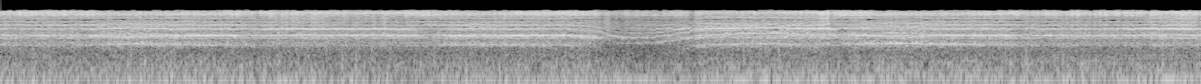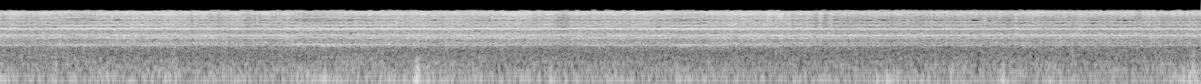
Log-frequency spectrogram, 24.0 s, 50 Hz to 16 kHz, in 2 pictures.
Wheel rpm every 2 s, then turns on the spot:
190, 190, 180, 150, 200, 190, 190, 190, 190, 190, 190, 190.
none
